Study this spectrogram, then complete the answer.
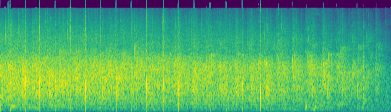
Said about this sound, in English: Can we give them all a round of applause? High five.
